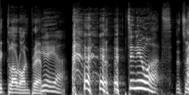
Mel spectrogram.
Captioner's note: laughs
